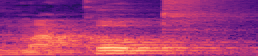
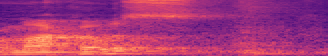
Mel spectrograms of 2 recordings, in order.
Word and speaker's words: Makot: And we're on DA 20 of Makot or Macos depending on your pronunciation.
